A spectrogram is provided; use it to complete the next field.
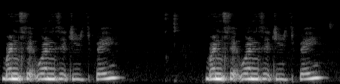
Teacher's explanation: when's it due to be is rhythmically produced that's to say it sounds like there's roughly equal beats between those stressed syllables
